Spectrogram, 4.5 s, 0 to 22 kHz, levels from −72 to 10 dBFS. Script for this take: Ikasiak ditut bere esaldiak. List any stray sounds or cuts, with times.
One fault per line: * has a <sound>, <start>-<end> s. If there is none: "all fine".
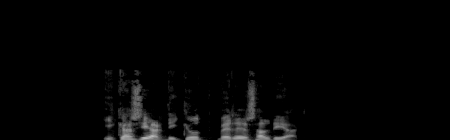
all fine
